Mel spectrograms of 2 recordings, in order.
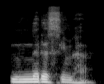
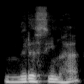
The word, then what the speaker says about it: Narasimha: pelear y a matar a Hiranyakashipu, se la pronuncia Narasimha, Narasimha. Pero no les quiero hacer el spoiler, pero cuando se pasa toda esa ira y rabia y enoja que sentía Narasimha, ahí sí se lo llama Narasimha.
